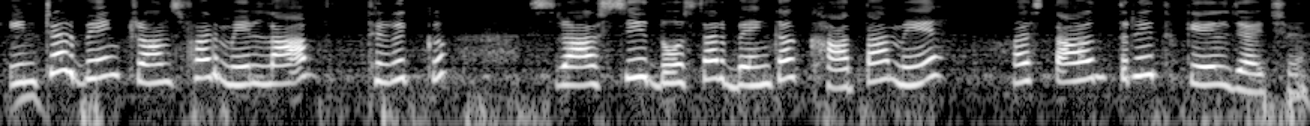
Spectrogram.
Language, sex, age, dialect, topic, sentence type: Maithili, male, 36-40, Eastern / Thethi, banking, statement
